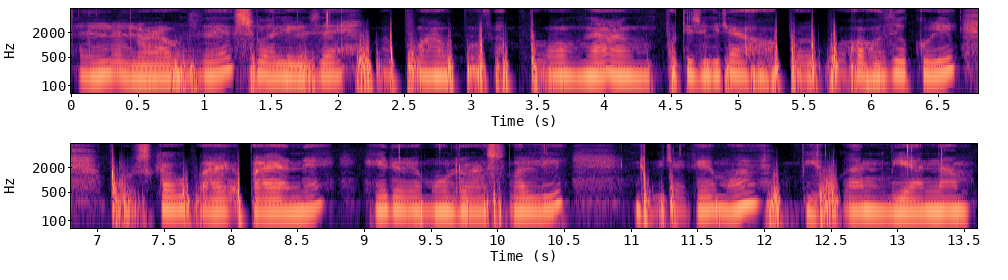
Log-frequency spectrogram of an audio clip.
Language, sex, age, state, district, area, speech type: Assamese, female, 45-60, Assam, Dibrugarh, rural, spontaneous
